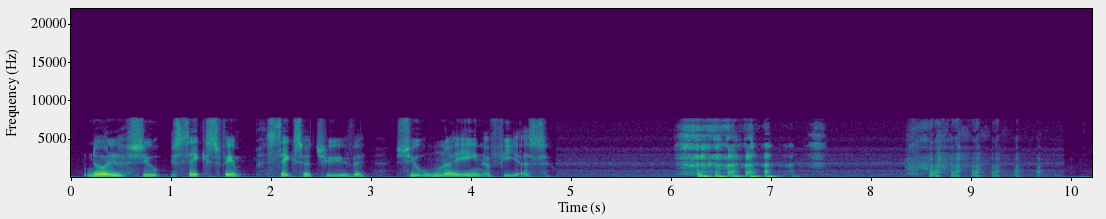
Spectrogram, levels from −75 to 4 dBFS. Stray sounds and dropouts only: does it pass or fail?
fail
